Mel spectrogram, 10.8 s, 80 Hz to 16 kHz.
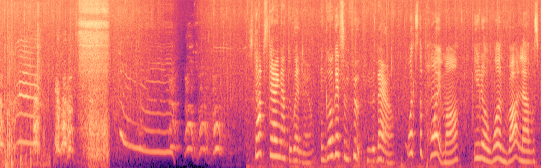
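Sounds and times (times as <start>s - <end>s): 
cat harsh hiss: 0.0s - 2.4s
cats yowling with long drawn-out meows: 0.0s - 4.6s
dogs barking and whimpering: 0.0s - 4.7s
speech: 5.5s - 10.8s.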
